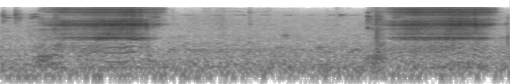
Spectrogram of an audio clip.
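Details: A man snoring during sleep: snoring.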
